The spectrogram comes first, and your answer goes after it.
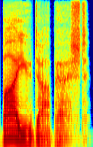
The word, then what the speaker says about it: Budapest: He pronounced it by you da not the way Ryan expected.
